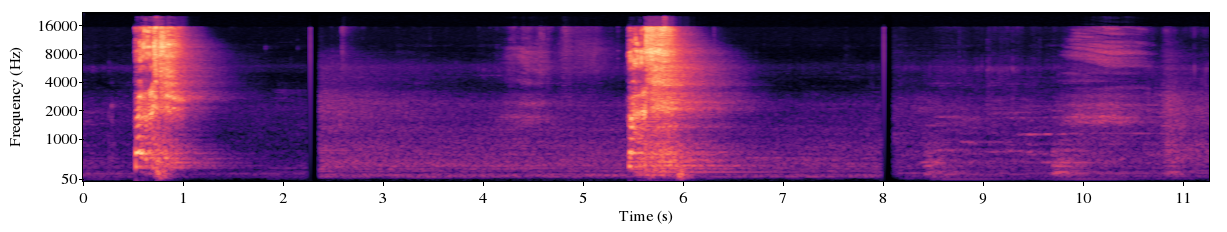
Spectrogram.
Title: Cute Asian boy sneeze compilation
